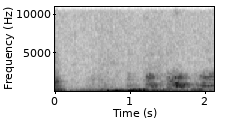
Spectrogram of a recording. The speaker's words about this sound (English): There's a dog.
